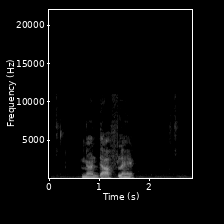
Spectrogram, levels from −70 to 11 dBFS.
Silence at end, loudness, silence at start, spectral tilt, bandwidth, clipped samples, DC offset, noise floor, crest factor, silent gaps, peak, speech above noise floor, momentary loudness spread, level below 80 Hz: 1.2 s; -28 LUFS; 0.65 s; -6.5 dB/octave; 11.5 kHz; under 0.1%; under 0.1%; -59 dBFS; 22 dB; none; -10 dBFS; 32 dB; 18 LU; -48 dBFS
